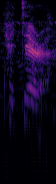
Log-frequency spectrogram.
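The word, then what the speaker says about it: Hetairai: Etera, that's how you say it.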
